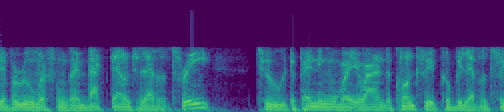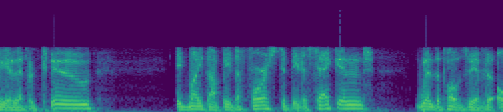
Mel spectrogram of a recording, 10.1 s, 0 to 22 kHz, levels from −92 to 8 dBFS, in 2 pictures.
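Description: The whole clip carries the sound of the GSM full-rate codec. Nothing above 4 kHz comes through, and the speech has the characteristic buzzy, gravelly texture, plainly audible throughout. The codec rebuilds speech from a vocal-tract filter excited by a sparse, regularly spaced pulse train that keeps only a third of the excitation samples. That coarse excitation is the source of the roughness, and the character fits the 13 kbps full-rate mode.

From 3.52 to 3.58 s, between "to depending on where" and "are in the country", GSM bit errors break the speech into a brief squawking, gargled burst. Corrupted filter, pitch or gain parameters reached the decoder, distorting the spectrum and level of the affected frames. The 64 ms span fits a few consecutive corrupted frames, and the damage points to a bit error rate of under about 1% on a weak link.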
